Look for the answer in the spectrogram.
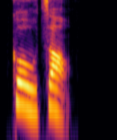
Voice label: "构造", Chinese

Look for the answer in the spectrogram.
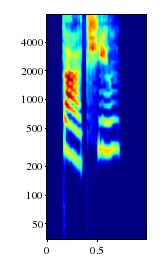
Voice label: "大厅", Chinese

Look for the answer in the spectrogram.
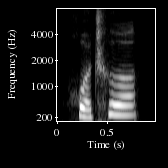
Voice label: "火车", Chinese

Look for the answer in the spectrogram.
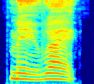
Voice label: "美味", Chinese

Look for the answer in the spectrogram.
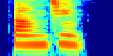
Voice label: "当今", Chinese

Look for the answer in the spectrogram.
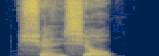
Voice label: "选修", Chinese

